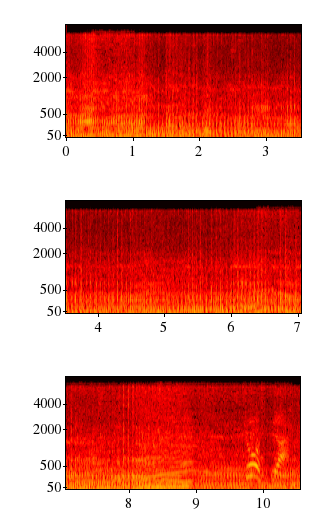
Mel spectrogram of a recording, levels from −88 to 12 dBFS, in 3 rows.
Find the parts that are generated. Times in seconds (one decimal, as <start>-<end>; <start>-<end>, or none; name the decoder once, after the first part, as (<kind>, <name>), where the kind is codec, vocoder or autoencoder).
none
